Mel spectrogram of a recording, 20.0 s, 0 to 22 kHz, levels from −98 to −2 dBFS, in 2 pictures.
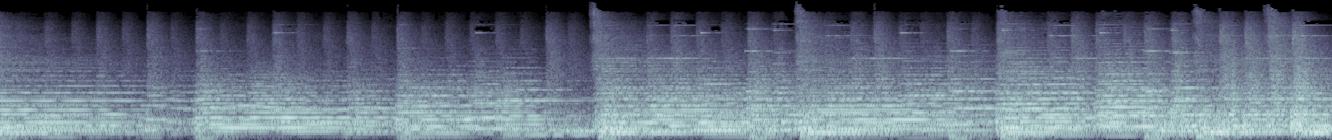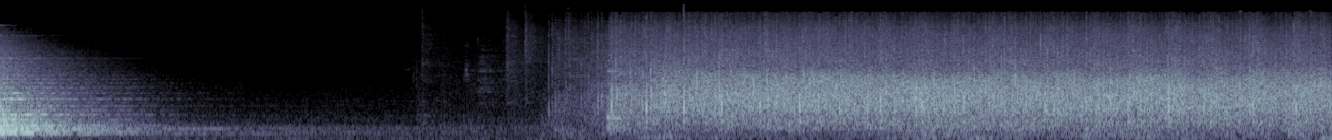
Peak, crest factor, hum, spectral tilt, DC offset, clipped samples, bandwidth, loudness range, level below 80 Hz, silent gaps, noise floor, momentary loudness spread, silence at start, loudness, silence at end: -2 dBFS; 20 dB; none; -6 dB/octave; under 0.1%; under 0.1%; 16.5 kHz; 16 LU; -46 dBFS; none; -68 dBFS; 15 LU; 0 s; -21 LUFS; 0 s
